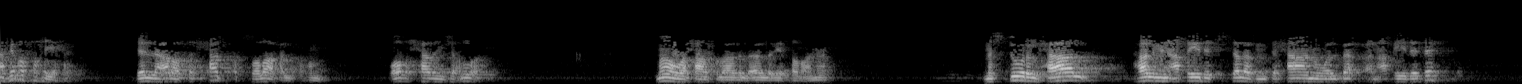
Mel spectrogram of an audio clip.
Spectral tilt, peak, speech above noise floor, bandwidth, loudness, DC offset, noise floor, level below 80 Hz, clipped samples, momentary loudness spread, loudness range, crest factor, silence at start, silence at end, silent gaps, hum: -4.5 dB/octave; -4 dBFS; 45 dB; 4 kHz; -25 LUFS; under 0.1%; -70 dBFS; -70 dBFS; under 0.1%; 16 LU; 9 LU; 22 dB; 0 s; 0.75 s; none; none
